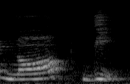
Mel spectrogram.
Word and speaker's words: নদী: তা কিন্তু না, এটার উচ্চারণ আমরা কি করি? আমরা এটার উচ্চারণ করি হলো নো দি, আর উচ্চারণে দীর্ঘিকারটা সবসময় কি হয়ে যায়, ঋষিকার হয়ে যায়।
